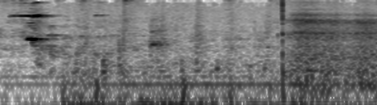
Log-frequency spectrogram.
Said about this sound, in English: That's Marty, our dog, in the background. The thunder and so forth is bouncing around, so he gets very scared about it. He doesn't have his buddy Barney around to help him.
